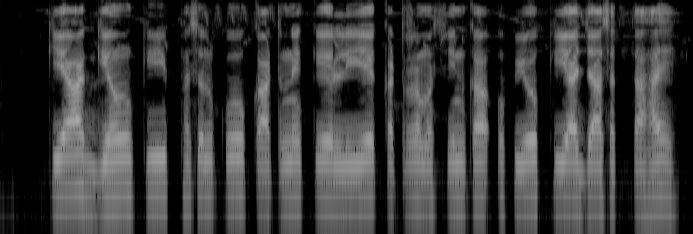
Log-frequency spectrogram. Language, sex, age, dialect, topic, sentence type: Hindi, male, 31-35, Awadhi Bundeli, agriculture, question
